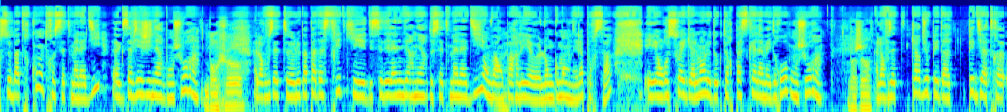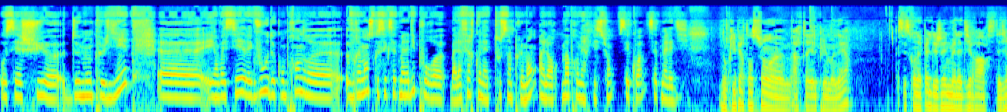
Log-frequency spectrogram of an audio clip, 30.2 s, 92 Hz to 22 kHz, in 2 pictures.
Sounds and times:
Speech: 0:00.0 - 0:08.9, 0:09.9 - 0:13.9, 0:25.9 - 0:27.9.

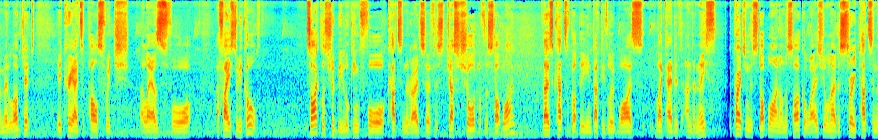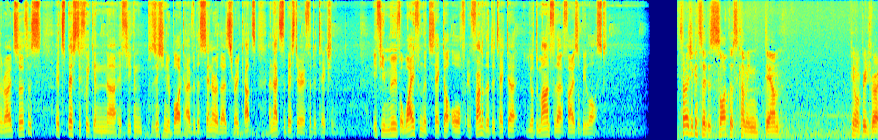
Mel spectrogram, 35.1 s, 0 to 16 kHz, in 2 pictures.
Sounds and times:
Speech: 0:00.0 - 0:05.2, 0:06.2 - 0:24.3, 0:25.0 - 0:29.8, 0:31.1 - 0:33.2, 0:34.6 - 0:35.1.

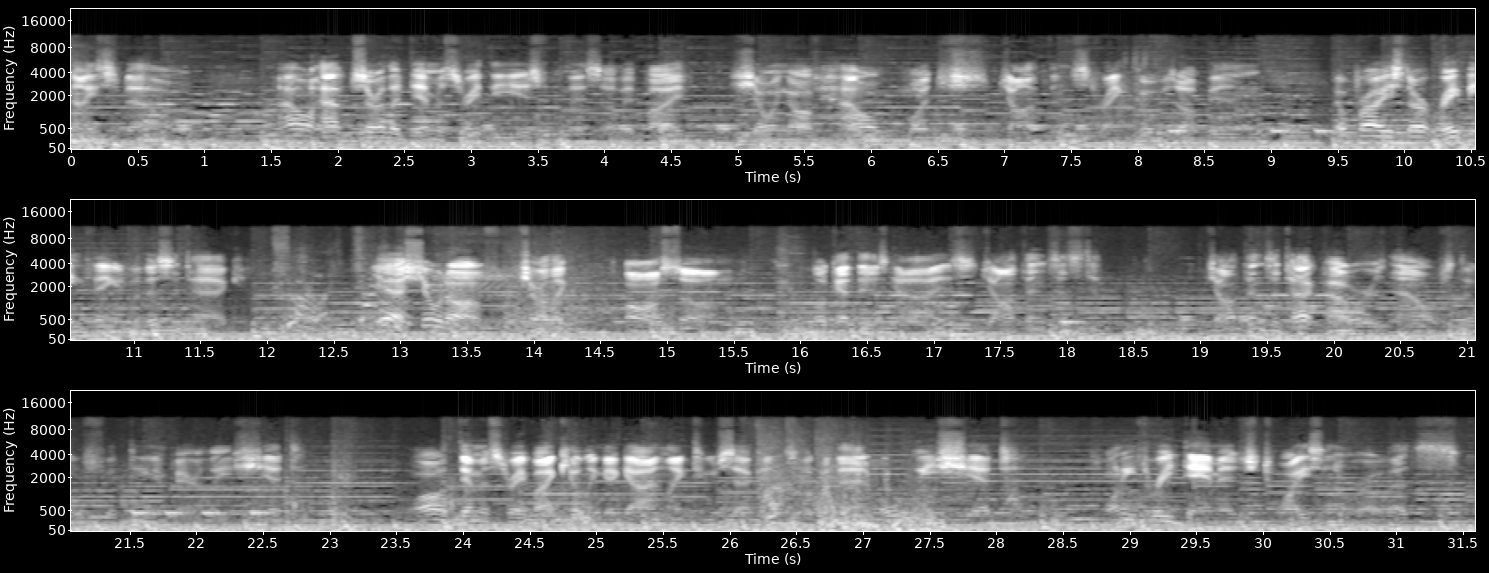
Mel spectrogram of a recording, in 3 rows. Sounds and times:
Speech: 0:00.0 - 0:00.9, 0:01.6 - 0:09.0, 0:09.6 - 0:18.3, 0:19.1 - 0:22.8, 0:23.7 - 0:31.5
Music: 0:00.0 - 0:31.5.

